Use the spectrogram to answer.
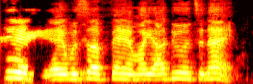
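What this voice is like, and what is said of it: Polished radio host voice. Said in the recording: “He got that radio voice. ... Boy, he turned it on quick”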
